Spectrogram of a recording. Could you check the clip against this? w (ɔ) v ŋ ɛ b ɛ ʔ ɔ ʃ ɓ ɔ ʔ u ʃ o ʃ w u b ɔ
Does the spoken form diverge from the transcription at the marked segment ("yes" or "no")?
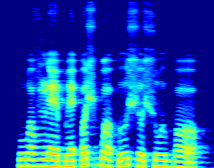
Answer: no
